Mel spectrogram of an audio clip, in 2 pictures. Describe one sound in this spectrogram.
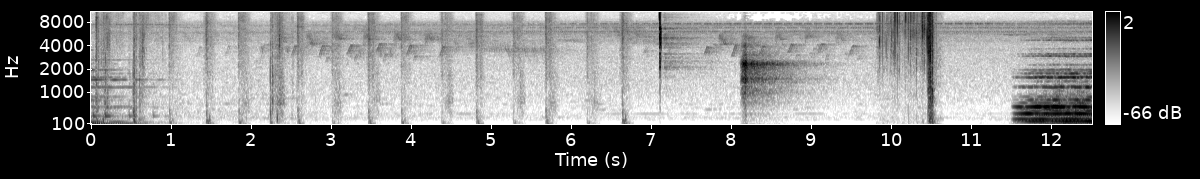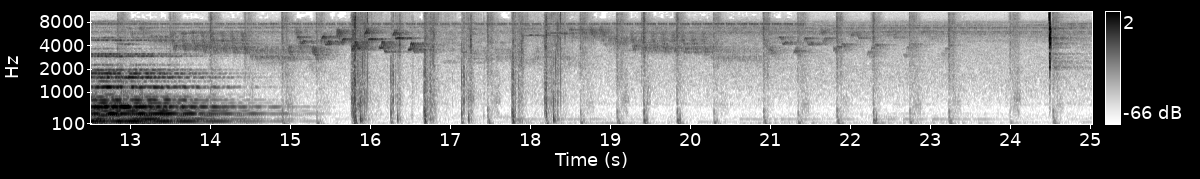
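Footsteps tread steadily on grass and dirt.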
